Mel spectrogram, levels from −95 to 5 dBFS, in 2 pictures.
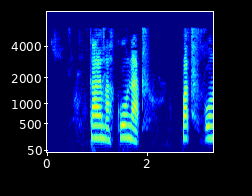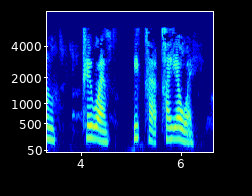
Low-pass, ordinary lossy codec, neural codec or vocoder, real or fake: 7.2 kHz; MP3, 24 kbps; codec, 16 kHz, 1 kbps, FreqCodec, larger model; fake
